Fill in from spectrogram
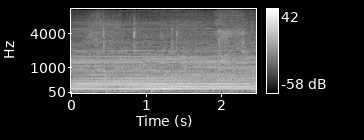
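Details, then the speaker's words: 1957 Chevy with dual FST carbs, new electric fuel pump run off a jumper pack while setting the regulator: steady strained hum, lots of pressure; dead-headed, excessive pressure. "we'll just see right quick if it's going to can I hear it it's picked up oh that's lots of pressure"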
